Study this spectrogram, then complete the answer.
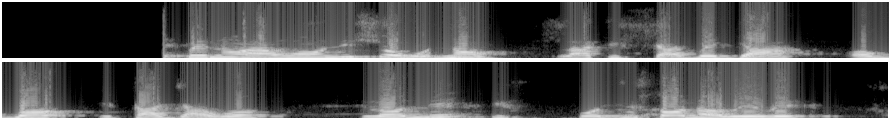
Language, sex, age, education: Yoruba, male, 15-29, tertiary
